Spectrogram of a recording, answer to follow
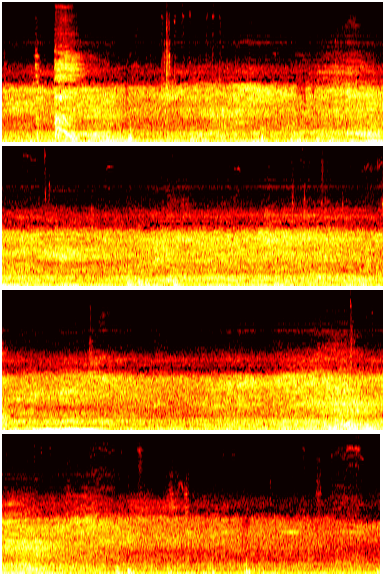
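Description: Steady outdoor traffic noise with low rumbling gusts on the microphone, the strongest about two, seven and sixteen seconds in.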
